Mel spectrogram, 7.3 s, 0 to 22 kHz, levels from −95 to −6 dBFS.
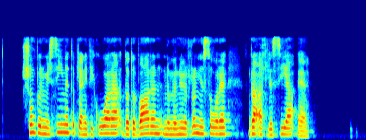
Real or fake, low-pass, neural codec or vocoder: fake; 7.2 kHz; codec, 16 kHz, 4 kbps, FreqCodec, smaller model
